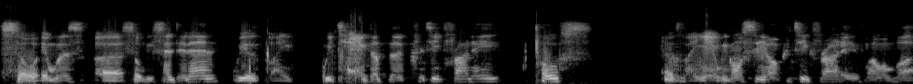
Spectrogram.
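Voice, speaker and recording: A man with a Philadelphia accent speaks at a moderate pace. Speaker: rapper. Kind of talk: casual podcast interview. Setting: live-streamed podcast. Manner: animated storytelling.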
